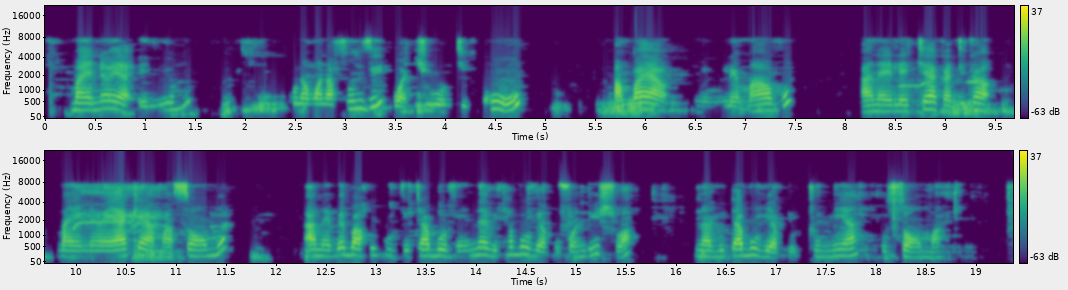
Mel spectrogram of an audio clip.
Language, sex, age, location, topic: Swahili, female, 18-24, Kisii, education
